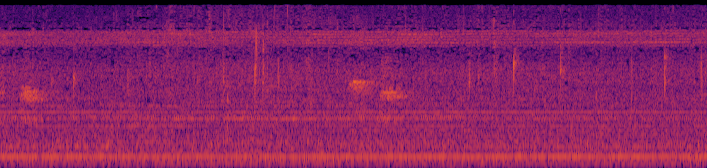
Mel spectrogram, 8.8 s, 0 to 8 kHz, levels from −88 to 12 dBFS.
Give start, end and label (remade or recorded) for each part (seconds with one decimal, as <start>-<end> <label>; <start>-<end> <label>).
0.0-7.2 recorded; 7.2-8.2 remade; 8.2-8.8 recorded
